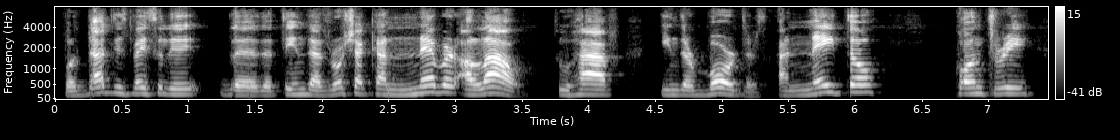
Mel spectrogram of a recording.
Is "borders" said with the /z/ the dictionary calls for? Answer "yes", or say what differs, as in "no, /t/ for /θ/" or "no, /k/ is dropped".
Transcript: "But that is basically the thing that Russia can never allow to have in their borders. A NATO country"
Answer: no, /s/ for /z/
